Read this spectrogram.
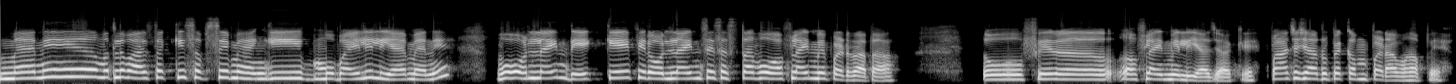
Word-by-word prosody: मैंने 340 +7 +3
मतलब 325 0 +1
आज 285 -2 0
तक 320 -1 -3
की 330 0 +1
सबसे 320 0 -2
महँगी 285 0 +2
मोबाइल 255 +1 0
ही 315 - +2
लिया 255 -6 +2
है 230 - -1
मैंने, 240 +5 0 0.5
वो 275 +4 +2
ऑनलाइन 290 +2 +1
देख 245 0 0
के, 300 +1 +3
फिर 305 -3 +1
ऑनलाइन 270 +1 +1
से 305 - +2
सस्ता 285 -1 -2
वो 285 - +3
ऑफलाइन 275 +1 -1
में 275 0 +1
पड़ 235 -5 -2
रहा 200 -2 +1
था। 175 0 -1 1.0
तो 225 +1 +2
फिर 245 0 +1 0.7
ऑफलाइन 235 -1 -2
में 230 -1 +2
लिया 190 -5 +1
जाके, 165 +3 -3 0.2
5000 265 0 0
रुपए 255 +1 -1
कम 245 -1 -2
पड़ा 190 -3 -1
वहाँ 190 0 0
पे। - - -3
270 Hz, 155 wpm, -10 LUFS, 245-295 Hz, 1.0 s, मैंने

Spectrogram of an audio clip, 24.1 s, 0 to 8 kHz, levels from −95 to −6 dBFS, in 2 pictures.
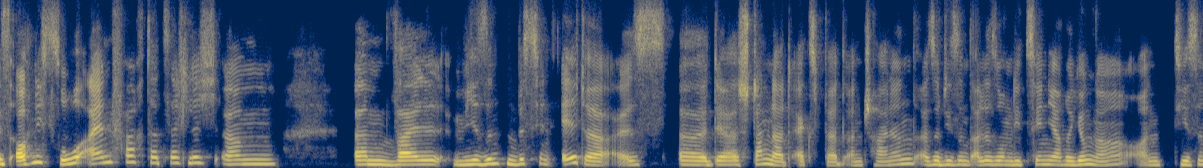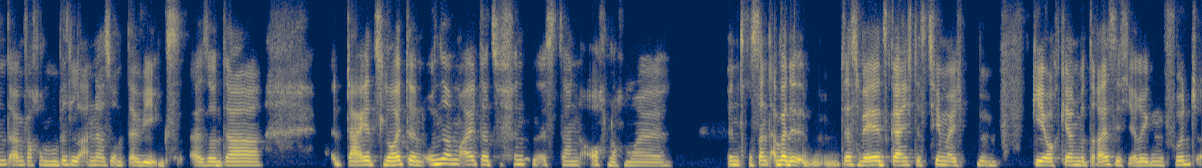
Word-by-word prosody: ist 210 -3 +1
auch 185 +7 +8
nicht 290 0 0
so 225 +7 +4
einfach 300 +4 -1
tatsächlich, 265 -1 -3
ähm, 215 +1 -3 0.8
ähm, 195 -3 +2
weil 190 +1 +4
wir 190 +2 +1
sind 225 +3 +1
'n 200 -3 +1
bisschen 215 0 -3
älter 185 -11 +2
als, 185 +1 -6
äh, 180 -2 +1
der 185 +1 0
Standard-Expat 200 -3 -2
anscheinend. 175 +8 -6
Also, 185 +1 -2
die 185 +1 -2
sind 185 0 -4
alle 185 +1 -1
so 185 - -1
um 180 -1 -4
die 180 -1 -2
10 195 -1 -4
Jahre 180 -2 -1
jünger 190 0 -2
und 175 +1 -7
die 180 -1 0
sind 190 +2 -4
einfach 175 0 -3
'n 175 -1 -2
bissel 180 -2 0
anders 175 -1 -4
unterwegs. 155 -3 -1
Also, 165 +1 0
da 165 0 +1 0.8
da 175 - +3
jetzt 185 0 +2
Leute 185 +2 +5
in 170 -2 -1
unserem 210 0 +4
Alter 190 0 0
zu 190 0 -6
finden, 200 0 -4
ist - - -8
dann 175 0 -5
auch - - -4
noch 155 -1 -5
mal 150 0 -5 0.6
interessant. 180 0 +1
Aber 190 0 +9
de 180 - +6
m - - -5
das 185 -1 +1
wäre 170 +1 +8
jetzt 180 0 +4
gar 175 -1 +8
nicht 170 0 -2
das 170 - -4
Thema. 180 -5 0
Ich 165 - -5
b 175 - -3 0.2
f - - -17
gehe 175 -2 +5
auch 165 - -2
gerne 175 -1 +2
mit - - -3
Dreißigjährigen 165 -2 0
fort. 185 +4 -1
185 Hz, 180 wpm, -22 LUFS, 175-200 Hz, 0.8 s, Aber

